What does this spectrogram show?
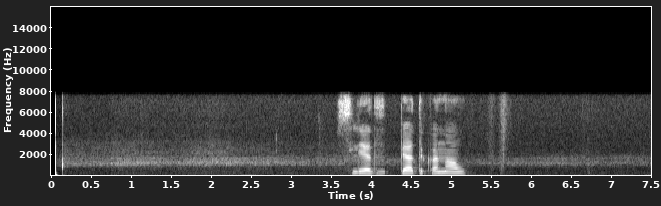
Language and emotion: Russian, neutral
